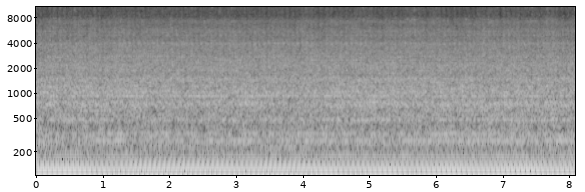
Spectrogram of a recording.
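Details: Project tractor's small engine, fed fuel from a Lucas oil additive container into the hose, with a slightly leaking fuel pump diaphragm. A low, steady thrum of about three and a half firing beats a second with no misses or surging. Normal idle.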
